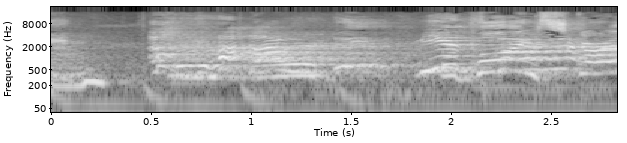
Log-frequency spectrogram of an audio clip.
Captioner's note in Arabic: سكارليت وبرودي يضحكان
